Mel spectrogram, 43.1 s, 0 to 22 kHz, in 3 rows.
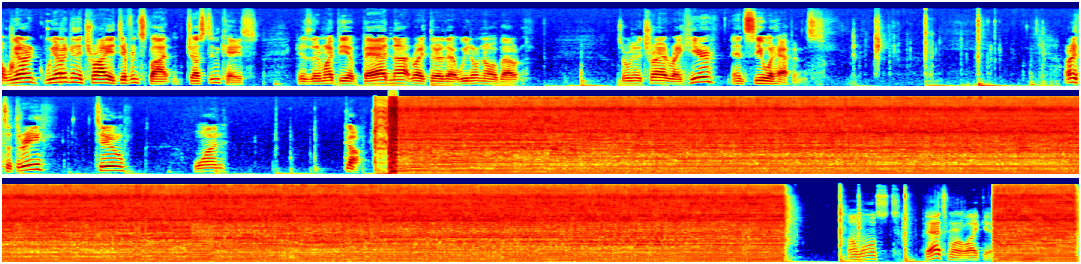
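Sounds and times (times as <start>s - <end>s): impact wrench hammering: 19.3s - 39.3s, 42.0s - 43.0s.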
